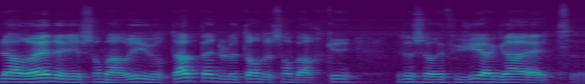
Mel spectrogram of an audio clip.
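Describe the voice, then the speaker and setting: Slow gravelly male narrator. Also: medium pitch, steady tone. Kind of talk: audiobook narration of a historical novel.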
